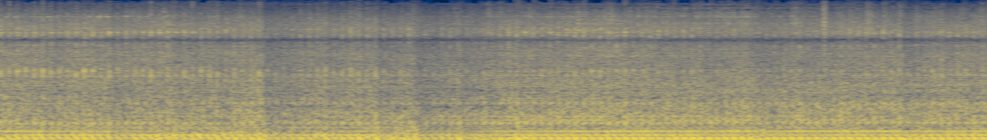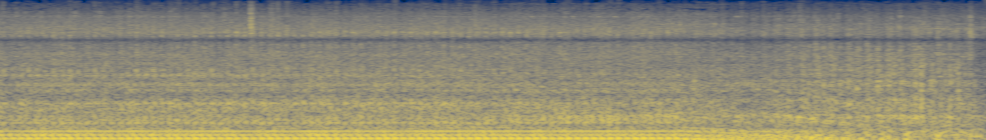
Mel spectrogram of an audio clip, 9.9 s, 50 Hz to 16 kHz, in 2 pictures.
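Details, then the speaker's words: 2011 Lawnboy 10606 self-propelled mower, electric-started on a battery left in over winter. It holds a smooth, steady drone for about eight seconds, then winds down evenly at shutoff; healthy running. "Alright, so all the lawnmowers are good for 2017."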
